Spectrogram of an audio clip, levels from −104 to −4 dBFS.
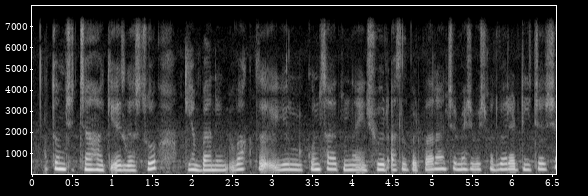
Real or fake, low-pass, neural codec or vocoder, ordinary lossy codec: real; 7.2 kHz; none; none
